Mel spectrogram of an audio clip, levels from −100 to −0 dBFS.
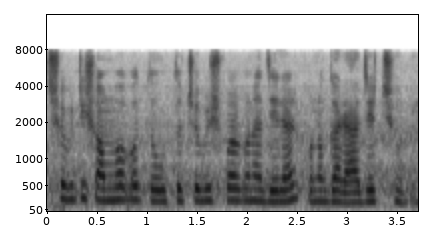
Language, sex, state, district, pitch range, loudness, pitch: Bengali, female, West Bengal, North 24 Parganas, 210-235 Hz, -16 LUFS, 225 Hz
